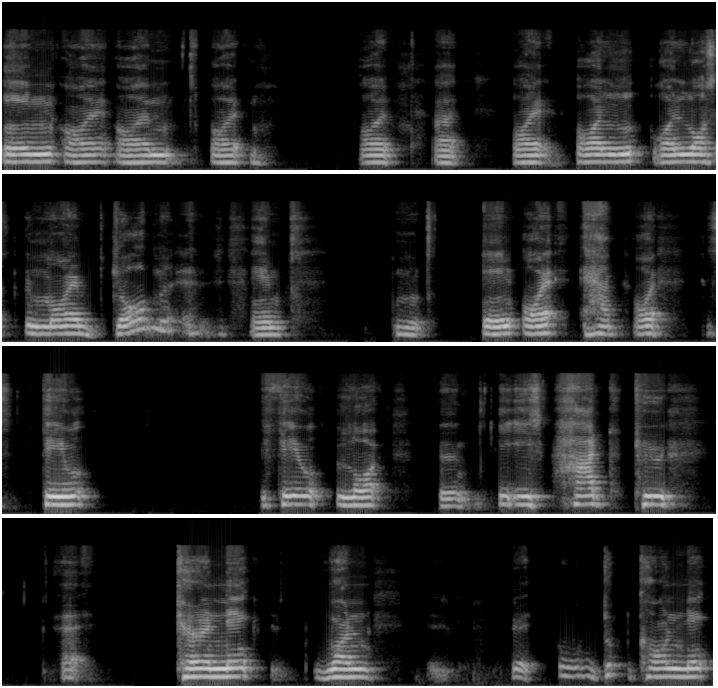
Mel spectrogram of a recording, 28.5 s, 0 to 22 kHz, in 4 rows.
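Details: Adult man with aphasia after a stroke 6 years ago, hospitalized 6 months; he reports difficulty speaking and has not read anything since.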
